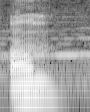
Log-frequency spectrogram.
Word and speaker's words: ओम: ओम मंत्र का सही उच्चारण ओम ए यू एम का उच्चारण तीन भागों में होता है।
